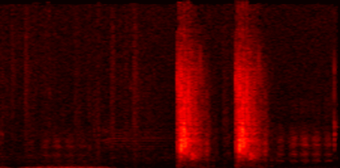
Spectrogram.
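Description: Sheep in the video game Minecraft give two short, bright bleats in quick succession after a low rumble fades, each cry sharp and close against a quiet background.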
